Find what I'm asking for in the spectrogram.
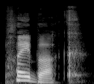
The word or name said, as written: playbook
